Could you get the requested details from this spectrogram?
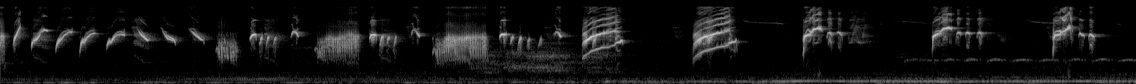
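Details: Morning lure recording of a long-tailed shrike for prompting shrikes to sing: rapid downslurred whistles and harsh scratchy bursts, later clear sweeping notes repeated about once a second over a low hum.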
